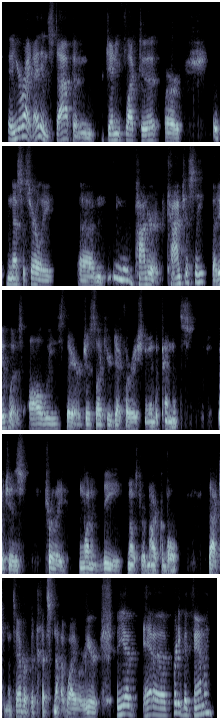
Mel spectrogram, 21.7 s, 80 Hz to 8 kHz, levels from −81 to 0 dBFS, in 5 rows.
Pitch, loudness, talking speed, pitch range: 115 Hz, -27 LUFS, 140 wpm, 95-150 Hz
